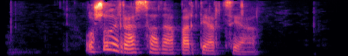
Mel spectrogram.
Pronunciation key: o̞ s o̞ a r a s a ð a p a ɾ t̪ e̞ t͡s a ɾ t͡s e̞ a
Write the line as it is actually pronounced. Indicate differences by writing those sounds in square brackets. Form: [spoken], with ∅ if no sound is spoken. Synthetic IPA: o̞ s o̞ [e] r a s a ð a p a ɾ t̪ e̞ [∅] a ɾ t͡s e̞ a

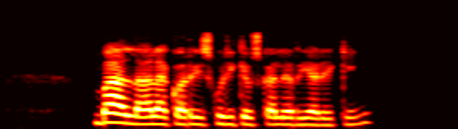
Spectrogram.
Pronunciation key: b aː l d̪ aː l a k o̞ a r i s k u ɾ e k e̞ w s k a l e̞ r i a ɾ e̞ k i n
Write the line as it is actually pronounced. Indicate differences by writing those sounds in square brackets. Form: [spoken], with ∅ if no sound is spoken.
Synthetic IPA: b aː l d̪ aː l a k o̞ a r i s k u ɾ [i] k e̞ w s k a l e̞ r i a ɾ e̞ k i n

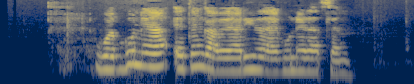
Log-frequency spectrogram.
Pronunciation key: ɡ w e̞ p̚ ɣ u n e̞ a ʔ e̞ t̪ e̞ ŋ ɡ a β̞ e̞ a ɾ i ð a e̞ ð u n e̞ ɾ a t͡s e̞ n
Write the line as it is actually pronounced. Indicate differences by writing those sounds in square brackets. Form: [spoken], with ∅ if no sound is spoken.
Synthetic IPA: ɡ w e̞ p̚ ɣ u n e̞ a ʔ e̞ t̪ e̞ ŋ ɡ a β̞ e̞ a ɾ i ð a e̞ [ɣ] u n e̞ ɾ a t͡s e̞ n

